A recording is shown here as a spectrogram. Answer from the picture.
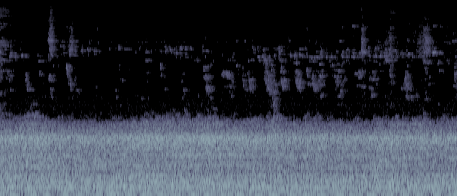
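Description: Small birds chirping in short, repeated high calls over a steady background hum.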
